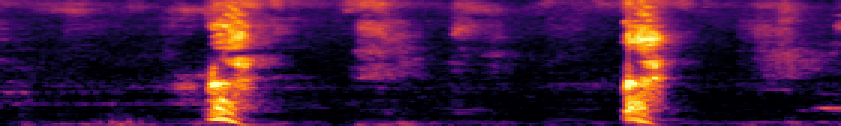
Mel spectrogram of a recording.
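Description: A man's loud effort grunts, one on each rep of a bent-over barbell row, two in all about two seconds apart, each short and falling in pitch.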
